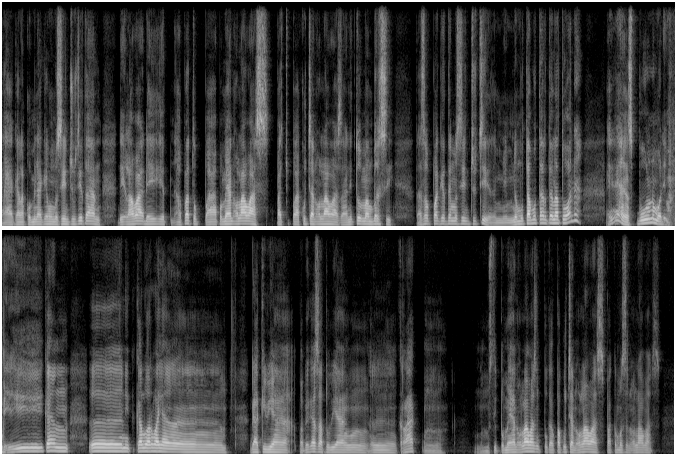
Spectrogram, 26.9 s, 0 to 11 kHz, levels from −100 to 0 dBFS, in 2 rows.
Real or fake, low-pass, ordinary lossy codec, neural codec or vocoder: real; none; none; none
